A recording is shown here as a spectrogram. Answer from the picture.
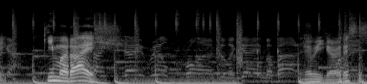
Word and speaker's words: Guimarães: Guimarães.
